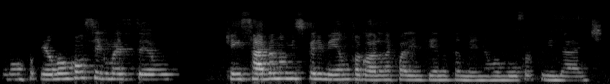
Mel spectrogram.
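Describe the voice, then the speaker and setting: Woman, high voice, echoey room. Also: little pitch movement, fast talker. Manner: warm reflective, many fillers like "né" and "assim". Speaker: guest coach. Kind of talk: casual live chat.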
